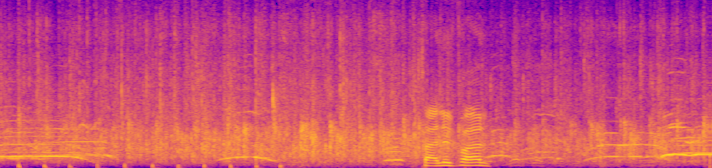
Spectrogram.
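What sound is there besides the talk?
audience applause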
